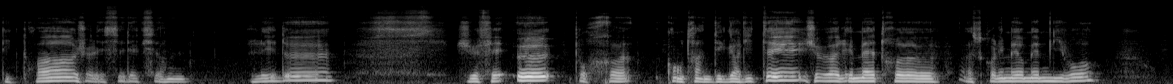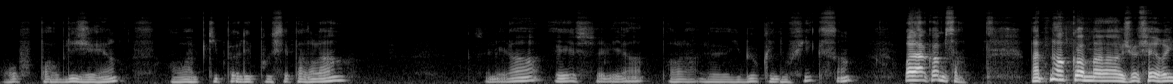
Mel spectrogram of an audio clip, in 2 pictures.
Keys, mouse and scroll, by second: 0.7 click, 1.9 click, 3.7 click, 5.1 e, 6.3-8.5 drag, 8.5 click, 13.9-17.4 drag, 17.8-21.2 drag.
